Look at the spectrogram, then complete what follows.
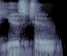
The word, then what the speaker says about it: used to: when we make it in question form the pronunciation is used to uh without the D yeah the pronunciation doesn't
